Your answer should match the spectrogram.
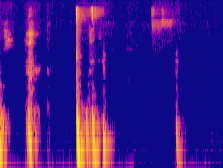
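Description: Faint clicking at a computer, a short cluster about a second in and a single click near the end, as a link is copied and pasted into a chat.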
